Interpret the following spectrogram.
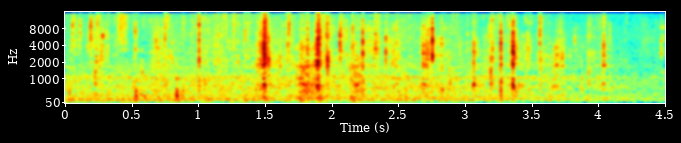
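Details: Lilly, a female Border Collie and Labrador mix living on the Stallgespräch Alfter farm, gnawing a bone in November 2015: dense, irregular crunching and cracking bursts, several loud snaps standing out from a steady run of wet chewing.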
